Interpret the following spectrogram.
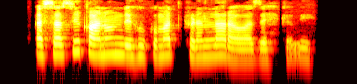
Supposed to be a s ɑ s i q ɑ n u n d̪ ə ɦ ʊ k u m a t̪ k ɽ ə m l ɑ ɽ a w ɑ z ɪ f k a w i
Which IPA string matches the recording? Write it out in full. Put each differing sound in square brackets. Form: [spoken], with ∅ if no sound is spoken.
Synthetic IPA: a s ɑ s i q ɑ n u n d̪ ə ɦ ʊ k u m a t̪ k ɽ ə [n] l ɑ [ɾ] a w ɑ z ɪ [h] k a w i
